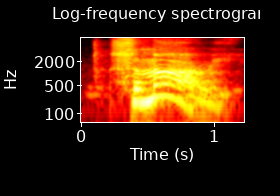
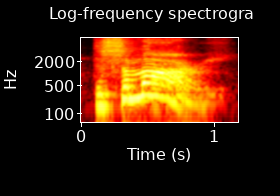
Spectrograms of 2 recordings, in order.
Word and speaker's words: Zemarite: Samari. See that the T is silent? The Samari.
